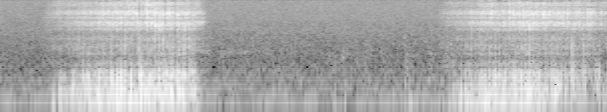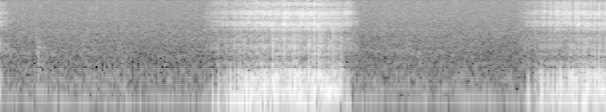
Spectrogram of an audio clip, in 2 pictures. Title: The sweet sound of snoring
